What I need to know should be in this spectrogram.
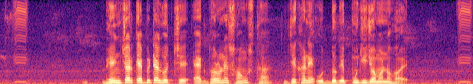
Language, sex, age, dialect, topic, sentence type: Bengali, male, 25-30, Standard Colloquial, banking, statement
